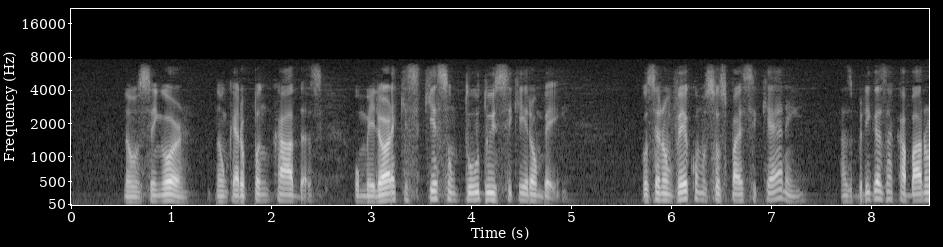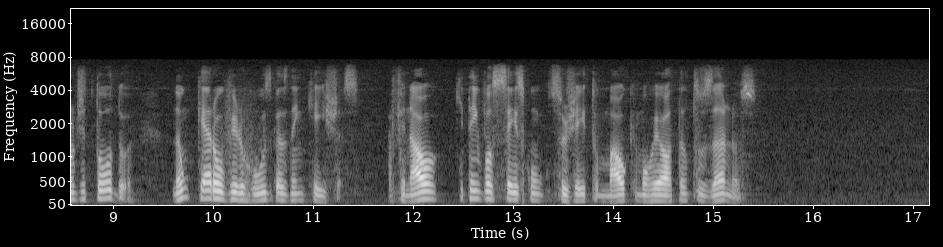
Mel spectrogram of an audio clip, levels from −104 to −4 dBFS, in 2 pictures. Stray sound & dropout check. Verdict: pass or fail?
pass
